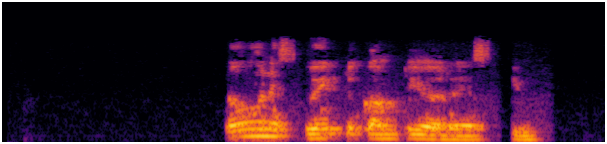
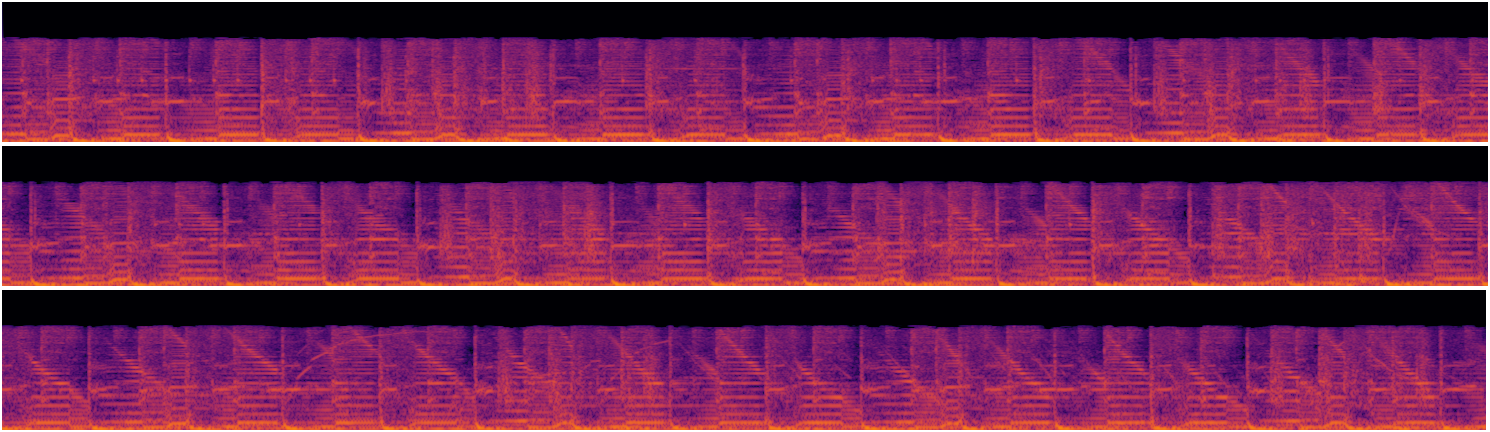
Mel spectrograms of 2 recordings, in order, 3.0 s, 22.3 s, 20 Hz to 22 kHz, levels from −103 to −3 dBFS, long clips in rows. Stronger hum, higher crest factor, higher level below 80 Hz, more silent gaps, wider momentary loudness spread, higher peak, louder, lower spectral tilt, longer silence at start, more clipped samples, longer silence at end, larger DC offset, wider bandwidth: neither; about the same, 16 dB vs 12 dB; second, -56 dBFS vs -42 dBFS; neither; first, 10 LU vs 2 LU; first, -8 dBFS vs -24 dBFS; first, -23 LUFS vs -39 LUFS; first, -6.5 dB/octave vs -5 dB/octave; first, 1.1 s vs 0 s; neither; first, 0.35 s vs 0 s; neither; about the same, 7.6 kHz vs 8 kHz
